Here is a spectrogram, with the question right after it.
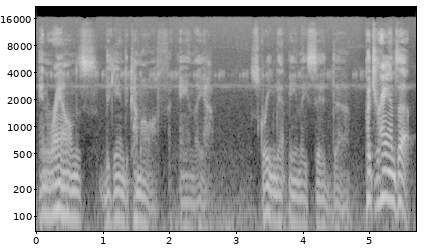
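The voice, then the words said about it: Oklahoma accent. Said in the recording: “from this Okie accent”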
